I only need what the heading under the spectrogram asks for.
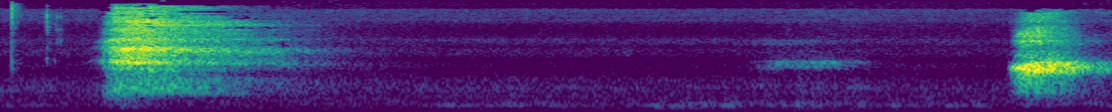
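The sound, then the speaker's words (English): A deep breath taken in during a guided breathing exercise: a breathy rush of air, a long quiet stretch, then a second breathy burst near the end, with no talking. “Okay, now take a deep breath in.”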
